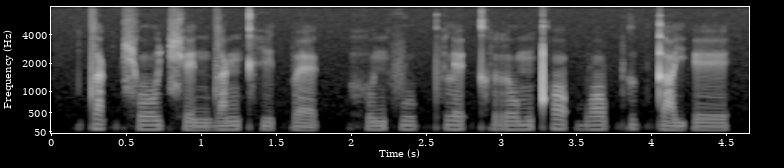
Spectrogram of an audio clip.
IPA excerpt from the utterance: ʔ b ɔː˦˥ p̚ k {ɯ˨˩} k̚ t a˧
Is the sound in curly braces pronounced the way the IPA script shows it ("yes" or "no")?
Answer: no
